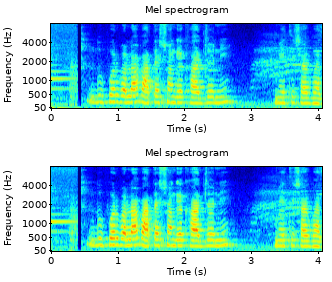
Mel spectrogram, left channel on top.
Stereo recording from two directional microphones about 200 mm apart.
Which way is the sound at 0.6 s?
20° right (ahead or behind).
